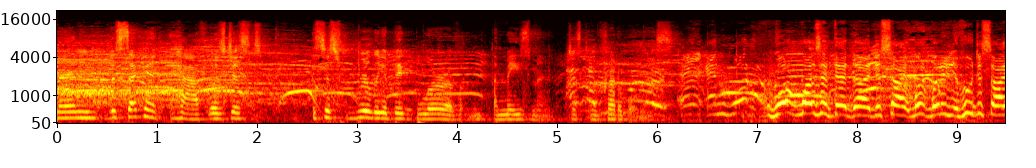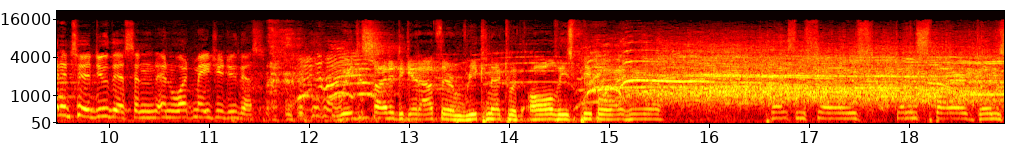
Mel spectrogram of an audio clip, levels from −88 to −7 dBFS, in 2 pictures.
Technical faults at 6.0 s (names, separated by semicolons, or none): none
